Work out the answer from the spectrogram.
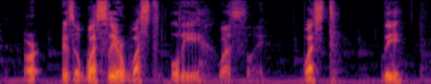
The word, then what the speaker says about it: Westley: Or is it Wesley or Westley? Wesley. Westley? You hardly pronounce the T.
